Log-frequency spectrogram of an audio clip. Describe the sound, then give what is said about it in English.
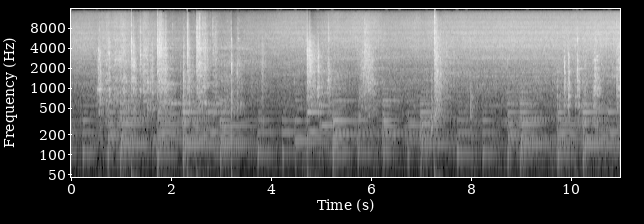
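Kasha grains are stirred in a pan after sautéing to dry them out and keep the kernels separate: soft sizzling under repeated scraping and swishing strokes, with a few louder sweeps standing out. “And the reason why you have to stir it like this several times is you don't want it to add up in clumps. You want each kernel to be separated.”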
